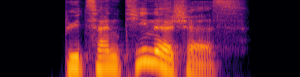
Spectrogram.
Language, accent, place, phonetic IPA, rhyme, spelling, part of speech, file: German, Germany, Berlin, [byt͡sanˈtiːnɪʃəs], -iːnɪʃəs, byzantinisches, adjective, De-byzantinisches.ogg
- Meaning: strong/mixed nominative/accusative neuter singular of byzantinisch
